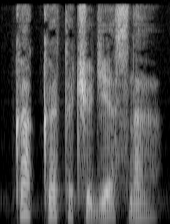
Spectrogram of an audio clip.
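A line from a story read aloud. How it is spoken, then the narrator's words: Sighing woman. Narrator (Russian): вздохнула она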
